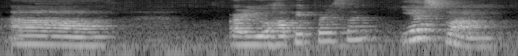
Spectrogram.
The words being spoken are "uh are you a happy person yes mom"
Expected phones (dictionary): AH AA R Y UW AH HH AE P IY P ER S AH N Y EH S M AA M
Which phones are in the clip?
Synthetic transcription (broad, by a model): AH AA R Y UW HH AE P IY P ER S AH N Y EH S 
